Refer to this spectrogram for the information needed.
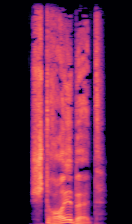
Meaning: second-person plural subjunctive I of sträuben
- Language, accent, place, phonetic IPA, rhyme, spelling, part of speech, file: German, Germany, Berlin, [ˈʃtʁɔɪ̯bət], -ɔɪ̯bət, sträubet, verb, De-sträubet.ogg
